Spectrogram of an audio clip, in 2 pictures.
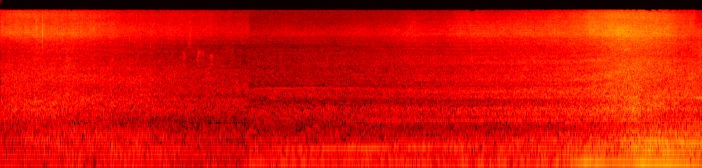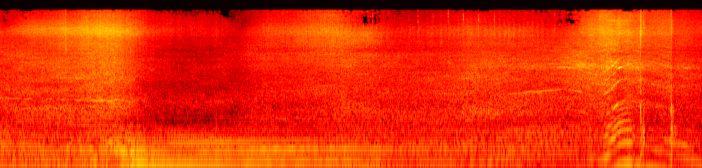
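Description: Modern Mini hatchbacks driving slowly past one after another, their engines running at low revs and getting louder as each car nears. Near the end one car accelerates hard, its engine note rising sharply.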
